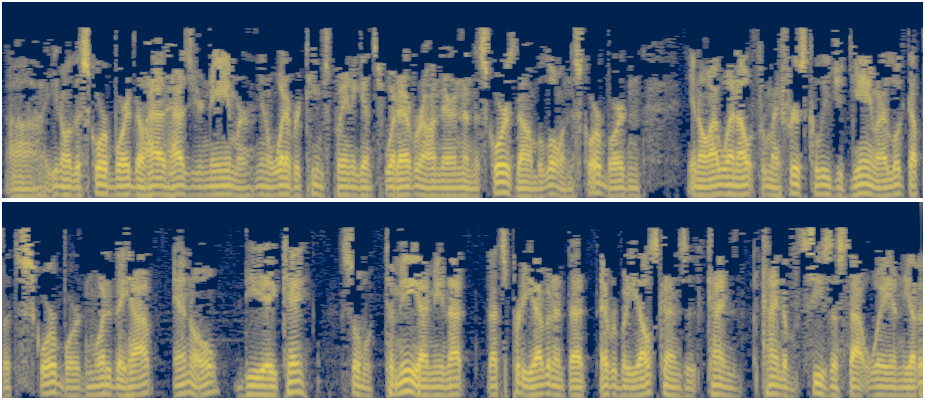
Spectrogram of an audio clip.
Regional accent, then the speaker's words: Alberta, Canada; moved away; I was a young boy from Canada that came down here. I got a scholarship, and I love my home back home in Canada.

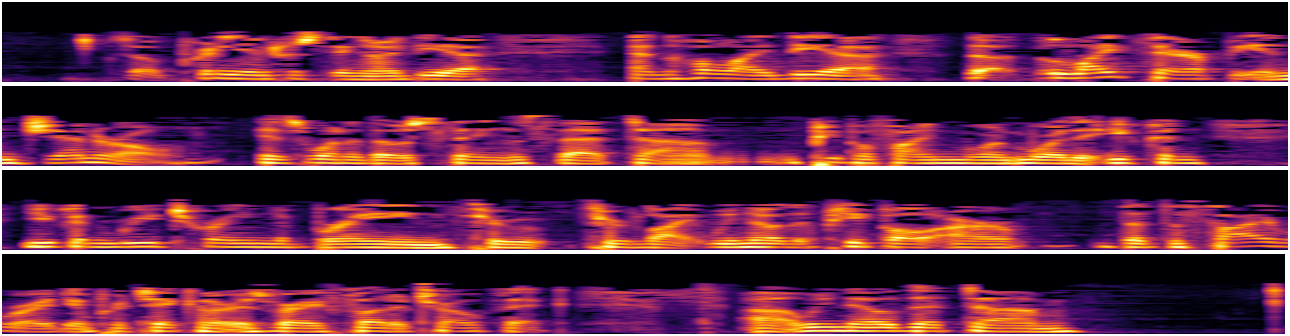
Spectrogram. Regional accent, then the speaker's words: Denver, Colorado, United States; as I said, I grew up in Denver, which essentially has no humidity.

